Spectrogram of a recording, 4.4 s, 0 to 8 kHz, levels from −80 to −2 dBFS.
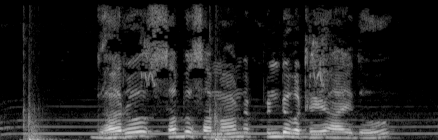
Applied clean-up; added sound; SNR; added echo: none; Slam / Wood + Siren / Dog; 12 dB; none.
